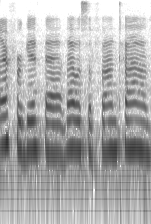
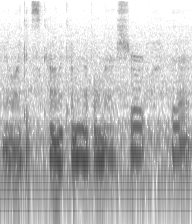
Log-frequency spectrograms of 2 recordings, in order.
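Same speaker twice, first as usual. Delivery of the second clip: whisper; 7 dB quieter than usual. Real, not acted. Quiet aside while painting.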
